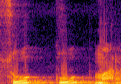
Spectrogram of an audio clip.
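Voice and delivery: সু, কু, মার as three separate beats with pauses; broken into syllables. Shown as a demonstration. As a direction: break the word into সু ... কু ... মার. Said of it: "এটাকে তিনবার ভেঙে উচ্চারণ করতে হলো".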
